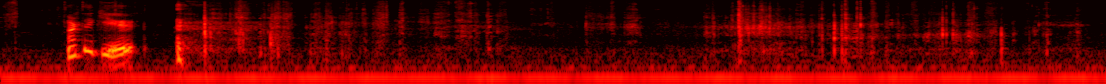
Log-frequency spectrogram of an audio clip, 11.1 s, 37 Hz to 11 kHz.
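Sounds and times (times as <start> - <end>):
low steady hum: 0.0 - 11.0
paper and cardboard rustling: 2.0 - 10.9.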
